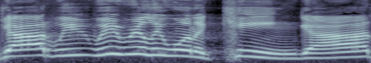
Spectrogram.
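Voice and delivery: very slow, high, drawn-out whine. Retelling the nation of Israel asking God for a king: mock-whiny pleading. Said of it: "kind of whiny voice".

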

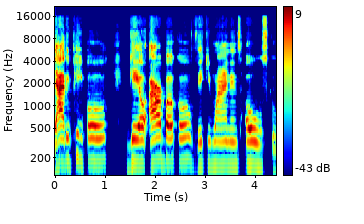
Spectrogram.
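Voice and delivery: ordinary talk

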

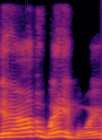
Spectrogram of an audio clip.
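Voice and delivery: regal commanding voice. The king, to a boy named Boy standing in the dragon's way: ordering. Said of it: "ordered the king".

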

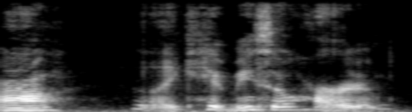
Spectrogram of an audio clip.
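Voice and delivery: tearful words spoken through crying. Reacting right after reading the passage aloud, speaking while crying. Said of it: "I'm crying now".

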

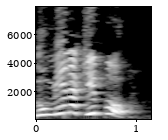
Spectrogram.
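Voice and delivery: irritated tone.

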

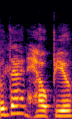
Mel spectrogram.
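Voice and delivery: genuinely interested, curious, inquisitive tone. Sales talk, demonstrating tone on a question: curious tone. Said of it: "That's a curious tone".

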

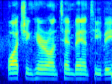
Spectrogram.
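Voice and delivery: usual speaking voice

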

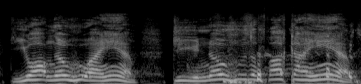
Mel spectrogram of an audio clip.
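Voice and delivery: put-on loud, high-pitched, furious yell. Retelling walking into a restaurant angry about his order: retelling a loud yell. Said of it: "I yell real loud".

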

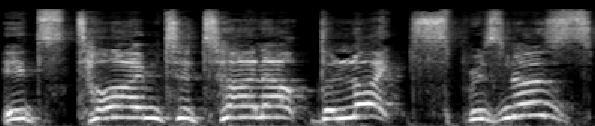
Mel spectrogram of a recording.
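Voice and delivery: high, loud shouted call. A policeman in the hall calling to the prisoners, shouting. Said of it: "shouted the policeman in the hall".

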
